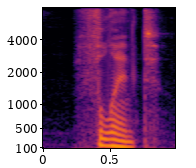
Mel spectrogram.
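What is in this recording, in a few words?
"flint", US English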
